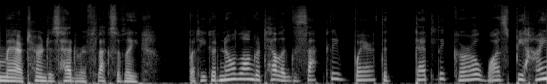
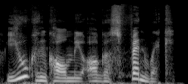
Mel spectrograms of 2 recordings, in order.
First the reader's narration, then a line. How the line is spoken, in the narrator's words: snapped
